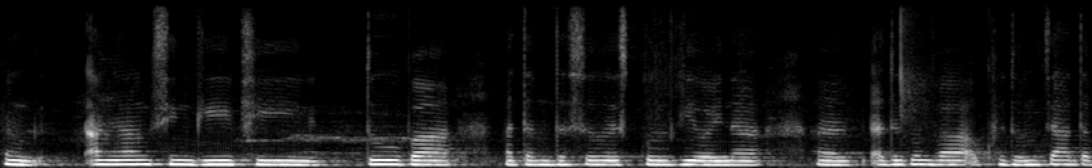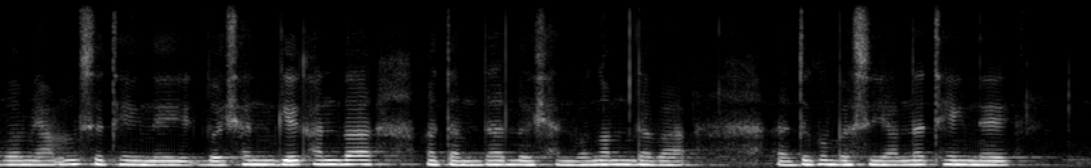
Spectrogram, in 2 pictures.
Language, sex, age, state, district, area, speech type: Manipuri, female, 18-30, Manipur, Thoubal, rural, spontaneous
